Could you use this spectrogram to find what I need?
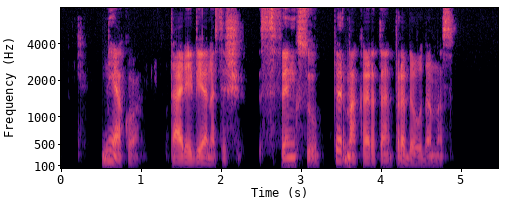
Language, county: Lithuanian, Kaunas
